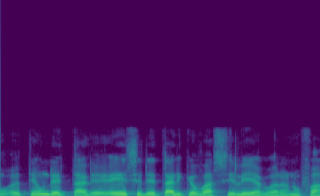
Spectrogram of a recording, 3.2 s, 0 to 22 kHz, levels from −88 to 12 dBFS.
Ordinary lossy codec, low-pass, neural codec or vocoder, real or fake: none; none; none; real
